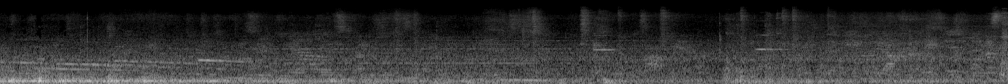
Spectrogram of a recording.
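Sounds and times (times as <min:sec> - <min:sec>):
train interior rumble: 0:00.0 - 0:10.0.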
